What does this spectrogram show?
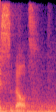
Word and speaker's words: svelte: how do you say svelte it's belt it's like felt right but then you put like a little a little spice at the start of it and spelt i think these seem to be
